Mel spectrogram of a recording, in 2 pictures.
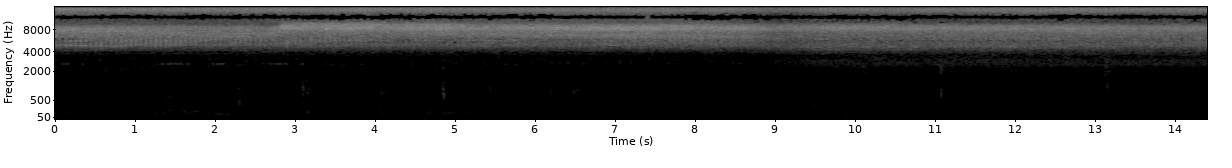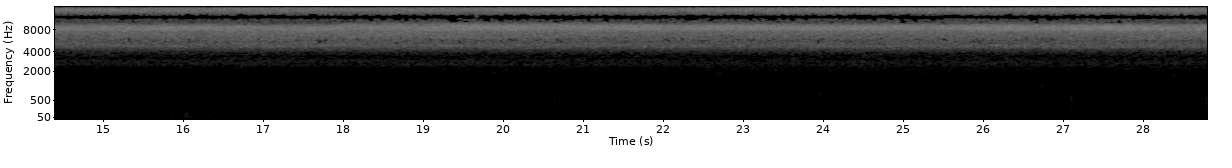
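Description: Chorus of cicadas, a steady high-pitched drone.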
